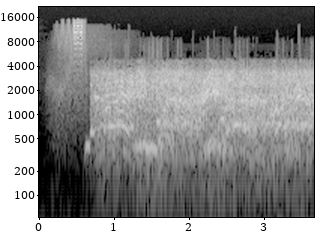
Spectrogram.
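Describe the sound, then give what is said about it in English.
A crowd at massive protests in Tehran, Iran, roars continuously in a dense wall of shouting voices, starting after a brief noise at the very beginning. “That's the sound of massive protests in Tehran, the capital of Iran.”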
